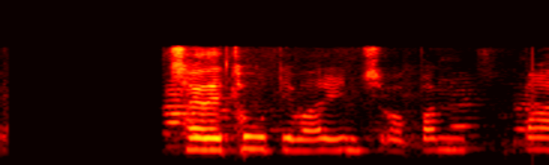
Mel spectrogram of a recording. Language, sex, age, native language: Icelandic, male, 12, Icelandic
